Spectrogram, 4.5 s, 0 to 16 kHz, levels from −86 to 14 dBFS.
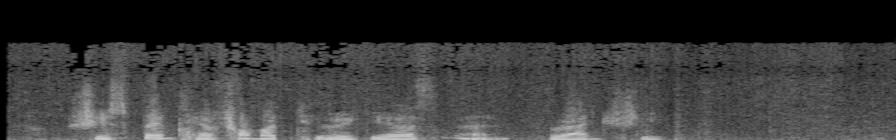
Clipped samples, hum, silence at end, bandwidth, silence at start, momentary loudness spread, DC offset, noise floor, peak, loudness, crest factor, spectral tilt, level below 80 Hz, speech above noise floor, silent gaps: under 0.1%; none; 0.05 s; 11.5 kHz; 0.1 s; 11 LU; under 0.1%; -38 dBFS; 0 dBFS; -14 LUFS; 14 dB; -6.5 dB/octave; -40 dBFS; 25 dB; none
